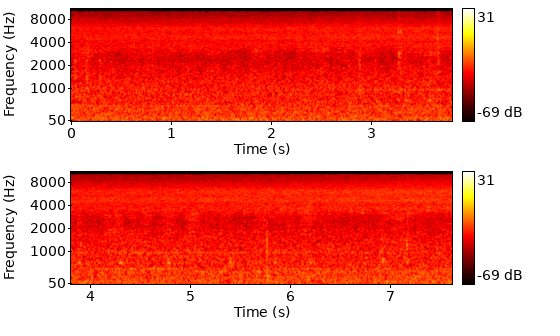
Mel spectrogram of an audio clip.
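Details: A steady, high, hissing drone of cicadas, with faint rhythmic pulsing throughout, fills a park with bamboo near Cheng Ching Lake in Kaohsiung.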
